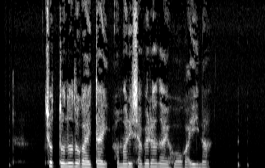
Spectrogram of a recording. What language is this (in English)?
Japanese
